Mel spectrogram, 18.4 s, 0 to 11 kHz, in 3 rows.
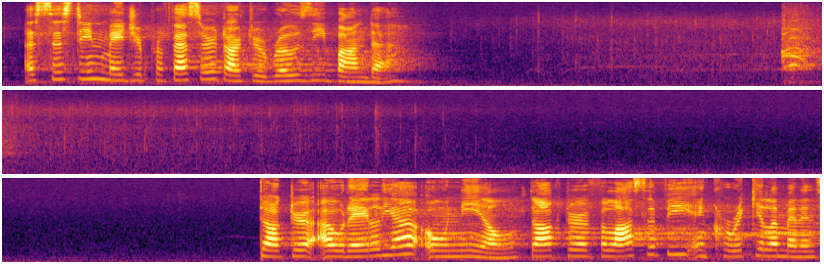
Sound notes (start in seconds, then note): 3.6 applause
